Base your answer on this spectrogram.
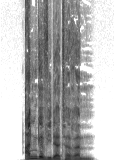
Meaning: strong dative masculine/neuter singular comparative degree of angewidert
- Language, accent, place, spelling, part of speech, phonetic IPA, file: German, Germany, Berlin, angewiderterem, adjective, [ˈanɡəˌviːdɐtəʁəm], De-angewiderterem.ogg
